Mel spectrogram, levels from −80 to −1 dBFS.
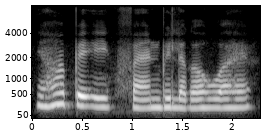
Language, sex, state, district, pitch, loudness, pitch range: Hindi, female, Jharkhand, Ranchi, 200 Hz, -16 LUFS, 185-220 Hz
